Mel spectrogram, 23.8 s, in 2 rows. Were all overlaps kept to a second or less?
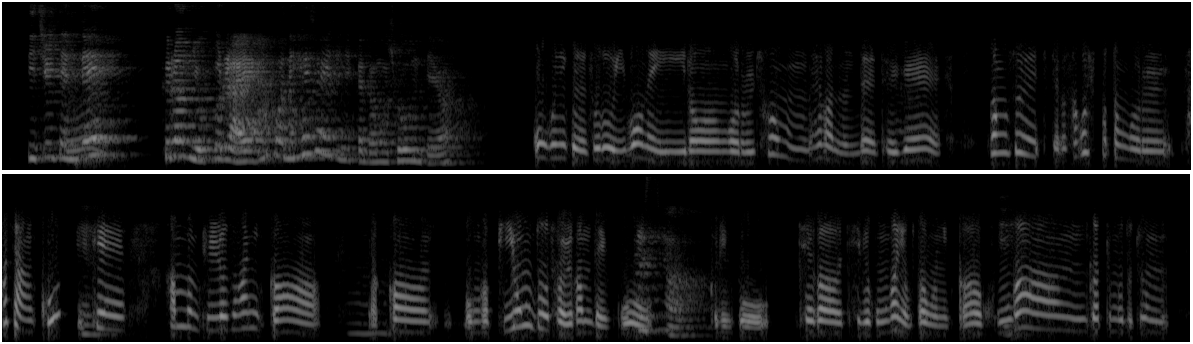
Yes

